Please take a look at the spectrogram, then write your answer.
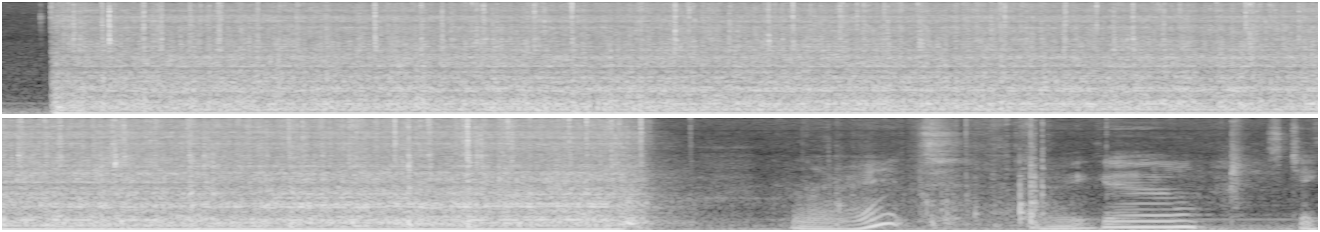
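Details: Baratza Virtuoso grinder after replacing a cracked upper burr carrier that would not hold the fine setting: steady, smooth motor hum with a low drone that stops cleanly; normal fine espresso grinding.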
